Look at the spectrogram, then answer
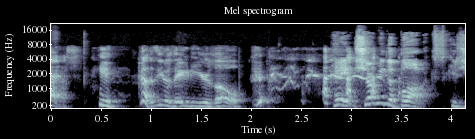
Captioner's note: laughing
